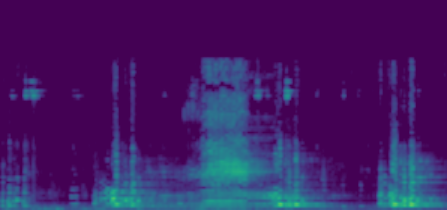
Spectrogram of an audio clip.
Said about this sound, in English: Watch for the turkey. There it is.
